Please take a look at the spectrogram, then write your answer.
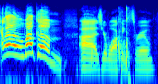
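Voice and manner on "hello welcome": very high, loud, drawn-out hail; little creature's greeting. Acted. Alliamites waving at passing visitors, high shouted greeting. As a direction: call out a welcome in a squeaky little voice. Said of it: "and they're like".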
